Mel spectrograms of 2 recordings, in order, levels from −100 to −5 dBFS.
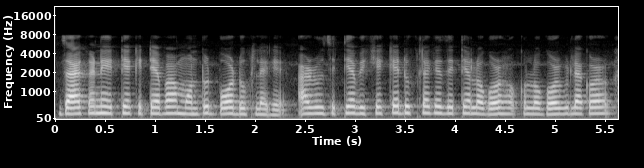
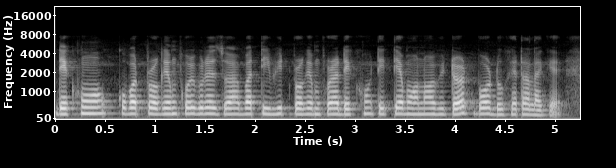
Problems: background sounds at intervals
